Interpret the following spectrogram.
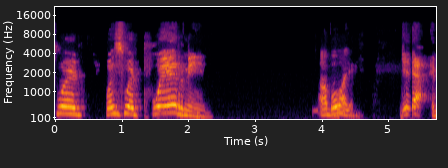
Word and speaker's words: puer: what does this word PU mean a boy yeah it means literally boy all right notice I said pu right it's almost like that UE is squished together so pu so um EST all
